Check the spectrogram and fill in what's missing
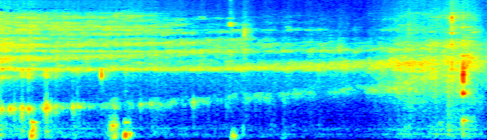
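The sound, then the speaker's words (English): A smoothie-style ale is poured into a glass, with a few low glugs early on over a steady fizzing hiss that swells near the end. No one speaks. “I suppose I should stop talking as I do this. I don't trust my pouring skills.”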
